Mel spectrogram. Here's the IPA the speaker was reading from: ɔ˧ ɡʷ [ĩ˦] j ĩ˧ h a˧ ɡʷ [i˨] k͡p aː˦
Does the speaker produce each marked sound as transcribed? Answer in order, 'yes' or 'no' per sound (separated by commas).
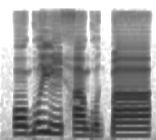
no, yes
